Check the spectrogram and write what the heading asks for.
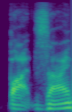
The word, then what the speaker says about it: BotZine: At your about.me, it says you're an admin at BotWiki, BotMakers, BotZine. Am I pronouncing that right? BotZine, like magazine. Zine. Oh, yes.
